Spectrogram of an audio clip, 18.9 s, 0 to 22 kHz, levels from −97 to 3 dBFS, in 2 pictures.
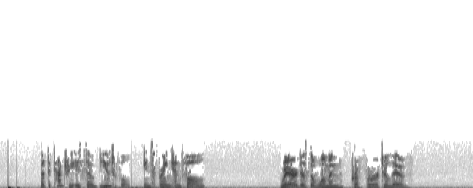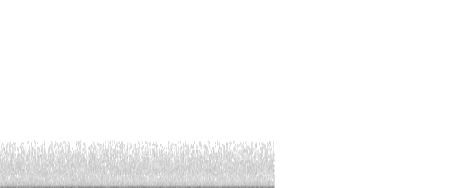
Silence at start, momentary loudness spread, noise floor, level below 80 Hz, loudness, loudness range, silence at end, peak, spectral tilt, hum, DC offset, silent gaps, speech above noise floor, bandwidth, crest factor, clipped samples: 0.05 s; 13 LU; -53 dBFS; -38 dBFS; -28 LUFS; 7 LU; 4.05 s; -6 dBFS; -3 dB/octave; none; under 0.1%; none; 24 dB; 5.6 kHz; 26 dB; under 0.1%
